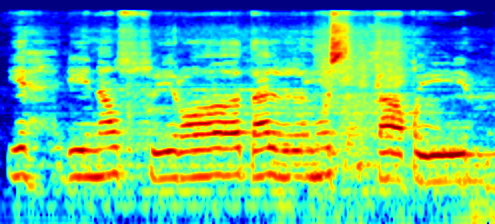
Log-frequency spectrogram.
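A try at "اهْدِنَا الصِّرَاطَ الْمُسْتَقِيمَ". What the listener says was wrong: Nah, masih ta. Bukan to. To, ta. Musta. Ihdinas siratal musta. Bunda, musta. Ta. Mustaqim. Jadi jangan dilafalkan ta, ta, ta, ta, ta, ta, ta. Ihdinas siratal mustaqim. Karena ta huruf tipis. Jangan ke bawah tebal.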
